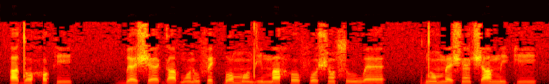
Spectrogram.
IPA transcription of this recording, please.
a˦dɔ˧hɔ˦ki˧ | ɡ͡bɛ˧ ʃɛ˨ ɡa˨bɔ̃˨ ɾu˨˦fe˦˨ɡ͡bɔ˧ mɔ̃˨di˧ ma˦ho˦fo˦ʃɔ̃˦˨ su˨˦wɛ˧ | dɔ̃˧mɛ˨ʃɛ̃˨ʃa˨˦ mi˧ki˧

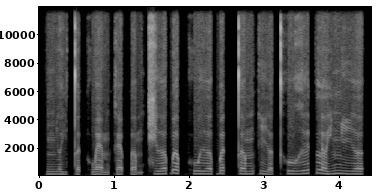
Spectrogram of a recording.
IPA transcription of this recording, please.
ɲə̤˨˩jt̪ə˨˩t̚hwɛ˧˩m kɛ˨˩p̚ʔə̰ː˧˨m t͡ɕɨ˨˦ə̯ɓə˦˥p̚ hwɨ˧ə̯ɓə˦˥t̚ t̪ə˨˦m ki˧˩ə̯ t̪ʰu˧ɣɨ˦˥t̚ lə˨˦jɲi˧ə̯

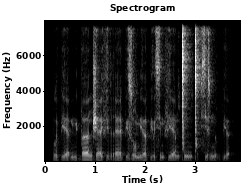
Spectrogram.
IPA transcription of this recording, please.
lʊpʲɛːb mʲubɜːnʃɛːfʲœ rɛːpʲʊ zõmʲɜː pʲʊːsʲʊmfʲɛːm ǀĩːnǀɘpsʲœz mɘbpʲɜ

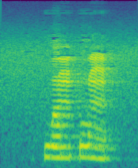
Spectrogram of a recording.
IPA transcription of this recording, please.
pwə˦npʊ˥˨ŋ

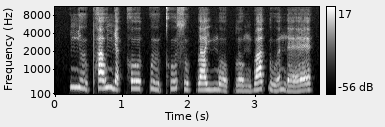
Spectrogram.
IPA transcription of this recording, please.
ɲɯː˧˩ pʰa˧˥wɲa˧˩k̚hoː˧t̚pɯː˧˩ kʰu˧˥su˧˩k̚la˧jmoː˧˩p̚ lo˩ŋbaː˧˥t̚ʋu˩˧ə̯nɛː˩˧

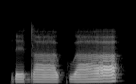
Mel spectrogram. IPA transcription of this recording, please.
ɾedaːkʷaː

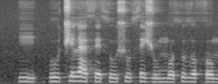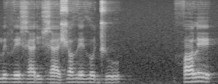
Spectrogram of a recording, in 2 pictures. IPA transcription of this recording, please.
i | ut͡ʃelæ θeθuʃu θeʒu moθuðo home veɣæɾi ɣæʒɒðe ðod͡ʒu | hɒle

